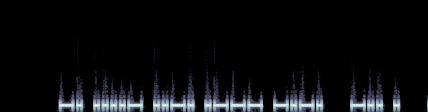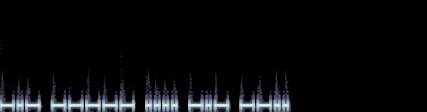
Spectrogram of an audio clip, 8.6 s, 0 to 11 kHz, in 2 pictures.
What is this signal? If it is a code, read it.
Morse code, heard as a keyed tone, about 27 wpm, 700 Hz. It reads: N4FJC DE K0HKZ
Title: USA Callsign DE Callsign - 5 Characters - 28wpm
